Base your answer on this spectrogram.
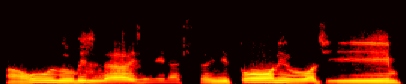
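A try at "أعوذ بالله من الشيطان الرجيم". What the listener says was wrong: আচ্ছা, একটা বিষয় দেখেন, আহ, আইনার একটু চাপ রাখবেন। আর আউযু বিল্লাহি, এটা এই শব্দটা হলো এমন আউযু বিল্লাহি, দুই অংশ।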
